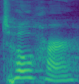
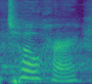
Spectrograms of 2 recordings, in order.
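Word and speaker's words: Tóchar: Our project is pronounced Toher. So I was saying to Sasha earlier, like your toe and then her, which obviously is really important for gender. So Toher. And Toher is an archaeological word,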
